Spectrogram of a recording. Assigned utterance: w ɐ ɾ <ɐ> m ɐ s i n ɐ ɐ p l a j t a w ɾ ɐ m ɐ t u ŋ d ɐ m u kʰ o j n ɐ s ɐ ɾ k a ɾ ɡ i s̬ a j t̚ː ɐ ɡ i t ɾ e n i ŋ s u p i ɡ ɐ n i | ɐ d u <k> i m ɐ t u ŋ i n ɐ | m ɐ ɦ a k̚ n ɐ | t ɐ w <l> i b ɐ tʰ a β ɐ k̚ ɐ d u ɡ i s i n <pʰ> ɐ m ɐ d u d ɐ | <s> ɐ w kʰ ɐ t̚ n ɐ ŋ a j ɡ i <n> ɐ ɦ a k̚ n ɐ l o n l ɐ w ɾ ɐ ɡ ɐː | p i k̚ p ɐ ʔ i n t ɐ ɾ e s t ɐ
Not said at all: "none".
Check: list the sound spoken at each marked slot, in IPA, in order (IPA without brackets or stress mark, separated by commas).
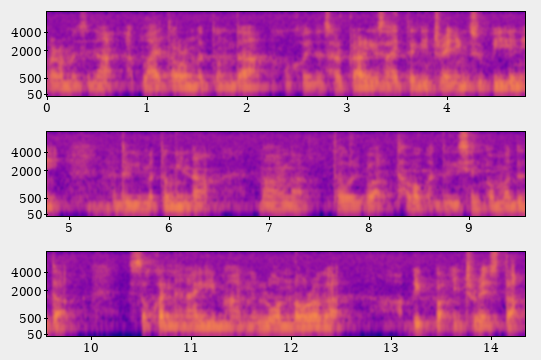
ɐ, ɡ, ɾ, pʰ, s, m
